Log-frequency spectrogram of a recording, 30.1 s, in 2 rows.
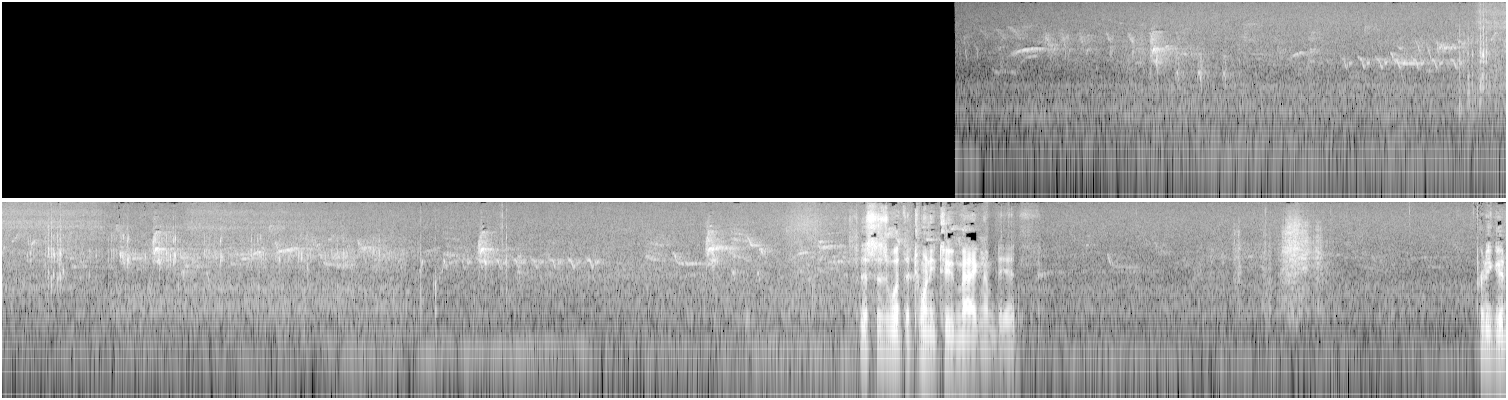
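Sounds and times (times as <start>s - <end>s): birds chirping and trilling: 9.6s - 30.0s
outdoor background hiss: 9.6s - 30.0s.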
